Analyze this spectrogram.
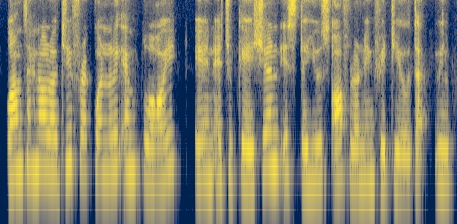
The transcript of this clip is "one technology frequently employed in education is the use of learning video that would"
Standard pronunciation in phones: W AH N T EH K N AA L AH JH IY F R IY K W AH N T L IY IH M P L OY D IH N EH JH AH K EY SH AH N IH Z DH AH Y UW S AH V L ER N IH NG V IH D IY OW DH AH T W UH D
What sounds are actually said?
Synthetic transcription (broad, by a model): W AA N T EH K N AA L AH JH IY F R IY K W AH N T L IY IH M P L OY D IH N EH JH AH K EY SH AH N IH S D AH Y UW S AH F L ER N IH NG F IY D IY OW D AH T W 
